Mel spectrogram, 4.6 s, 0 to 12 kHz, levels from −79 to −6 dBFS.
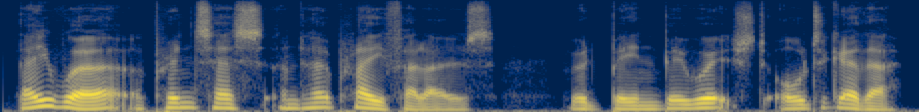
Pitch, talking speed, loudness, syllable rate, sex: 120 Hz, 170 wpm, -18 LUFS, 5.4 syllables/s, male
